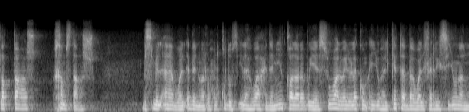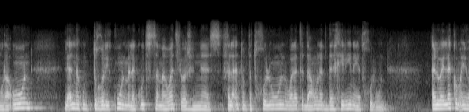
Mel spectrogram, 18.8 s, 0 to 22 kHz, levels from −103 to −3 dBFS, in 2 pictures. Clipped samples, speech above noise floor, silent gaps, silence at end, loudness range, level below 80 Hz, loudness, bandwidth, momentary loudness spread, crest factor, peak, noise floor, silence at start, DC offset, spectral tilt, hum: under 0.1%; 34 dB; none; 0 s; 3 LU; -58 dBFS; -25 LUFS; 9 kHz; 8 LU; 18 dB; -6 dBFS; -57 dBFS; 0 s; under 0.1%; -7 dB/octave; none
